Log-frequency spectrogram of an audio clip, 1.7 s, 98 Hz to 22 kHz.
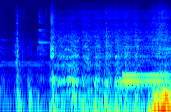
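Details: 2008 BMW 750i that came as a crank-no-start, after a long software download: short crank, catches within about a second and settles into an even idle; starts normally, though a slight tip-in hesitation is noted afterward.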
